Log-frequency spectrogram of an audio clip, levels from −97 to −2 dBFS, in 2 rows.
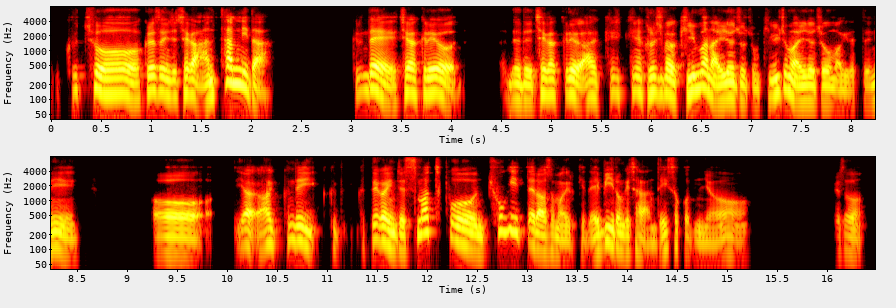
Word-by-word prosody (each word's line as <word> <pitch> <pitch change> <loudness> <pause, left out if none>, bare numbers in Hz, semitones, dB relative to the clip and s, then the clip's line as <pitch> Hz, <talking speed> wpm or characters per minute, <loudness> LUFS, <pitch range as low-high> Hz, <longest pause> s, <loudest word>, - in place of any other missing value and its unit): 그쵸. 140 -6 +3
그래서 150 0 +2
인제 125 -3 -1
제가 135 +2 +2
안 120 - +1
탑니다. 210 - +4 0.8
그런데 155 +5 +3
제가 140 -2 +2
그래요. 140 +1 +4 0.5
네네 105 -2 -2
제가 130 +1 0
그래요. 135 0 +3
"아 120 0 +1
그 140 -1 -11
그냥 145 -1 -5
그러지 140 0 -2
말고 130 -5 +3
길만 155 +4 +3
알려줘. 105 +1 +2
좀 80 - -11
길 130 +3 -2
좀 155 0 +1
알려줘." 95 0 +1
막 85 - -5
이랬더니 95 +4 -6 0.8
어 90 -2 +1 0.4
야 - - +3
아 135 - -2
근데 150 -6 -3
그 - - -17 0.2
그때가 155 -1 0
인제 105 -4 -1
스마트폰 145 - -1
초기 235 -1 -5
때라서 100 +1 +1
막 85 -4 -5
이렇게 70 - -13
내비 - - -4
이런 115 -5 -1
게 100 - -5
잘 - - -7
안 - - -11
돼있었거든요. 75 +2 -10 0.8
그래서 - - -10
130 Hz, 340 characters per minute, -24 LUFS, 100-150 Hz, 0.8 s, 탑니다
